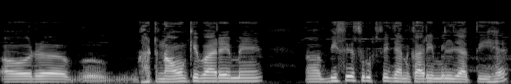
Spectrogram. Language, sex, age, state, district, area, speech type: Hindi, male, 30-45, Uttar Pradesh, Mirzapur, rural, spontaneous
